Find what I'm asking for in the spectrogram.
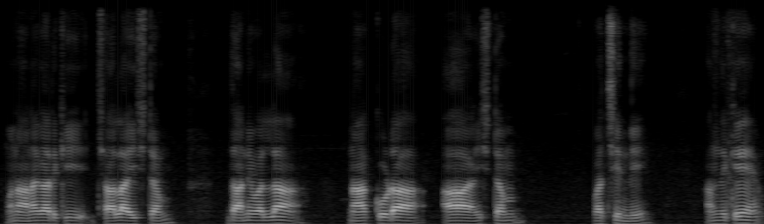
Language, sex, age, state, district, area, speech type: Telugu, male, 18-30, Telangana, Nalgonda, urban, spontaneous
